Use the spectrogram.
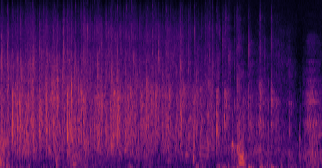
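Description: An audience applauds steadily to welcome guests, dense clapping sustained for several seconds before thinning slightly toward the end, with a faint voice briefly audible underneath.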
